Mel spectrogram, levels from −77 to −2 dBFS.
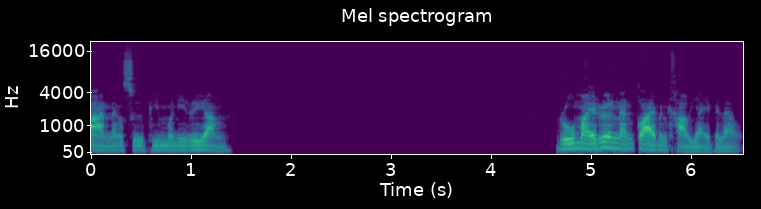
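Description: Speech with grainy, rough, noisy texture throughout rather than MP3-style swirling, likely Opus compression in CELT mode at fullband, which fits roughly 24 kbps.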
